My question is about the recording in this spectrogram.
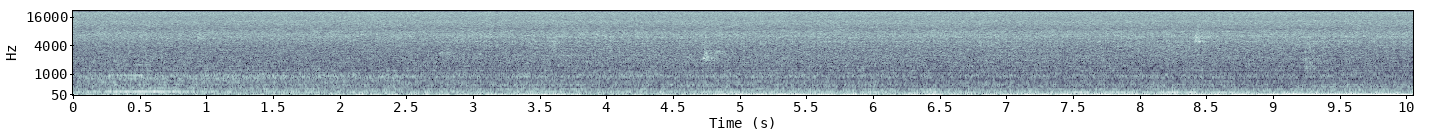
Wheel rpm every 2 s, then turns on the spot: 0, 0, 0, 0, 0.
none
